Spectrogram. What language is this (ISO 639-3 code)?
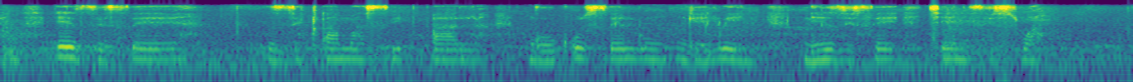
xho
